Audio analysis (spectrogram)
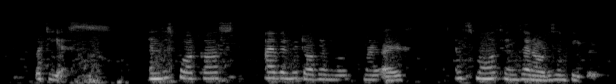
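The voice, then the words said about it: South Asian accent. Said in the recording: “situated somewhere in South Asia, like you guessed from my accent”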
